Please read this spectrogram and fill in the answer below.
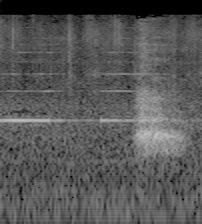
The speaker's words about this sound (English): And, you know, I could hear there's some truck backing up here. Maybe they're backing over my car.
